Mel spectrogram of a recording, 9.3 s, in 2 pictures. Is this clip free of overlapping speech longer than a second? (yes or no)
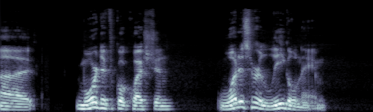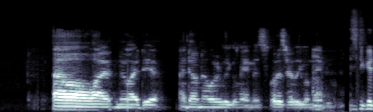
yes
